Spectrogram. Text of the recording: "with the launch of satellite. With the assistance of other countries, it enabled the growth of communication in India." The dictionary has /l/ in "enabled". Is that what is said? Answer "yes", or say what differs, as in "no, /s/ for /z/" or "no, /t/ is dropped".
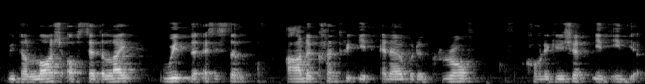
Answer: no, /l/ is dropped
